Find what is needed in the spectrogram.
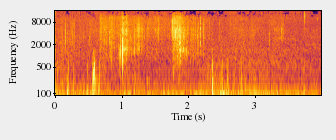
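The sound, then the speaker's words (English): Footsteps crunch over crushed stone in a park at Golden Gate Park, with a few uneven, gritty steps over faint background ambience. “You might even hear me walk in some crushed stone.”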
